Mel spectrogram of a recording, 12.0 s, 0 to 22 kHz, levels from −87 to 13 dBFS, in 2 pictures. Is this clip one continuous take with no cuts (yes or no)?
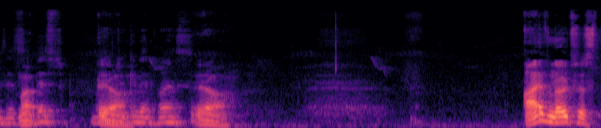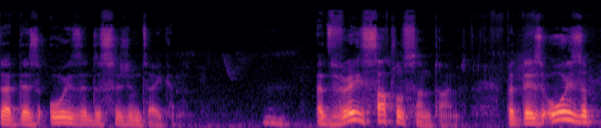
yes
